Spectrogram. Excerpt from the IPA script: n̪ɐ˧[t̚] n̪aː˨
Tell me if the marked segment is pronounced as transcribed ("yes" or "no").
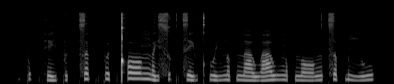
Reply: no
